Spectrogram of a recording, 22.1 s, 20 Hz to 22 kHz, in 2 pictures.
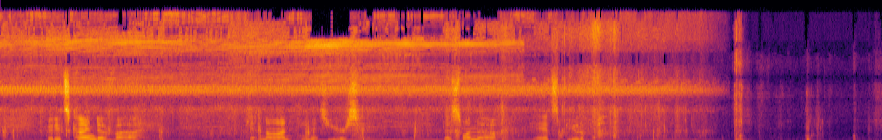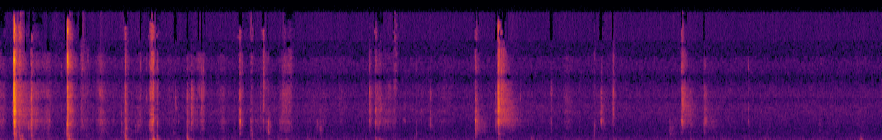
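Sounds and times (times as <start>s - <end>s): crunching footsteps on trail: 0.0s - 9.0s.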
